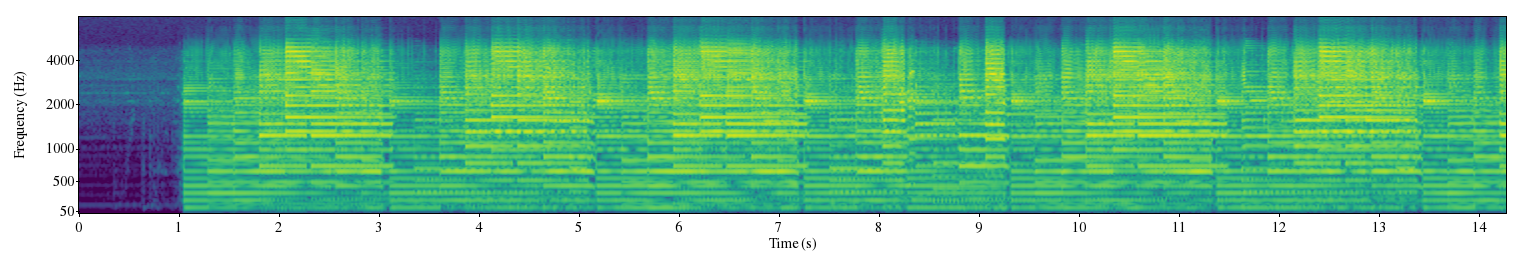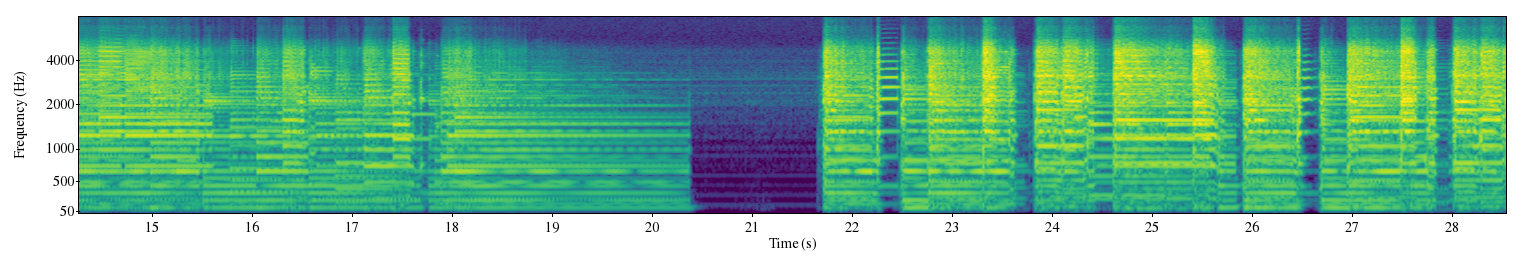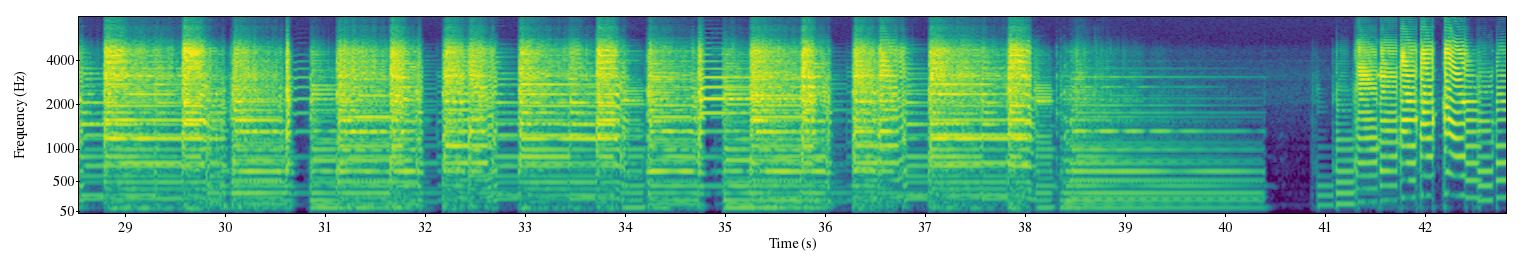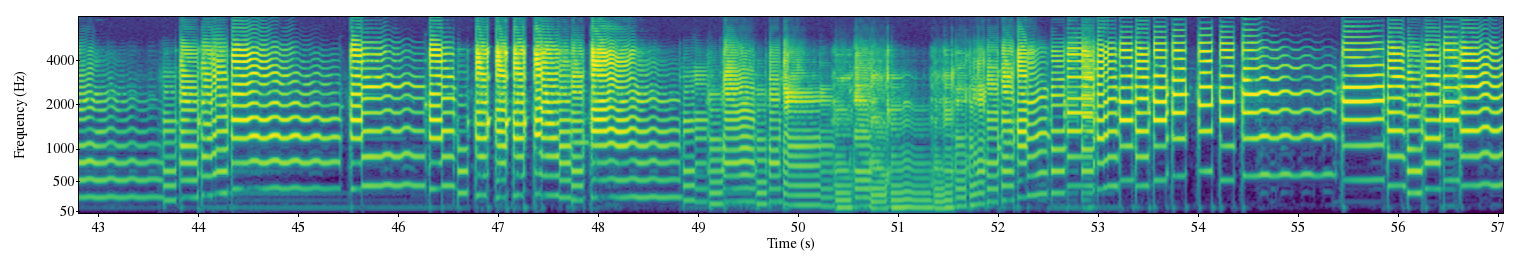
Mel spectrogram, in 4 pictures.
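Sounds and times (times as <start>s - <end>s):
Epiphone Coronet electric guitar with crunch: 1.0s - 20.4s, 21.7s - 57.0s.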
